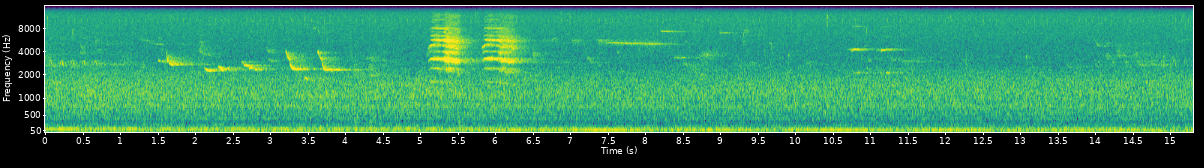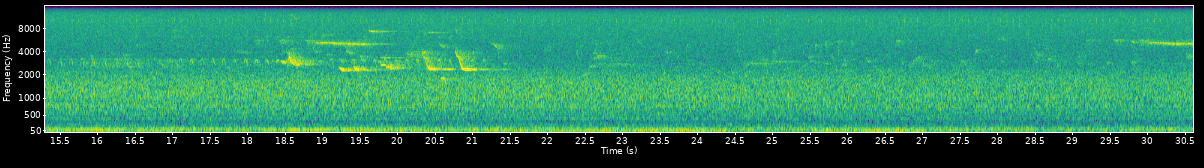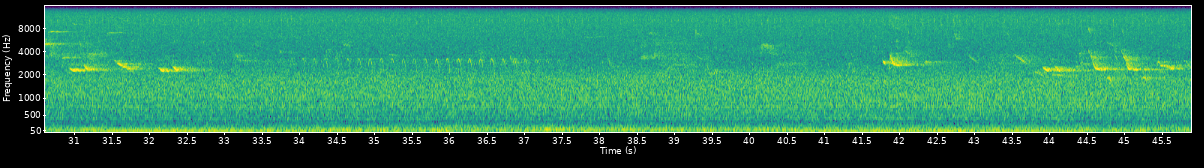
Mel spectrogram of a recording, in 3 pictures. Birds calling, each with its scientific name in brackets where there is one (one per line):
Northern Flicker (Colaptes auratus)
Blue Jay (Cyanocitta cristata)
Baltimore Oriole (Icterus galbula)
Song Sparrow (Melospiza melodia)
